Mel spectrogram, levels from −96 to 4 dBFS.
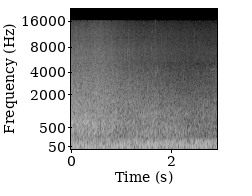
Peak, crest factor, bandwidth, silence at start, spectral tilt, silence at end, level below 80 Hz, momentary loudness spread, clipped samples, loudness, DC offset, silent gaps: -12 dBFS; 14 dB; 16.5 kHz; 0 s; -4 dB/octave; 0 s; -34 dBFS; 8 LU; under 0.1%; -28 LUFS; under 0.1%; none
